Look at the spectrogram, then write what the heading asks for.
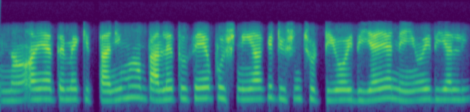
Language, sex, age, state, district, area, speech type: Dogri, female, 30-45, Jammu and Kashmir, Udhampur, urban, conversation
